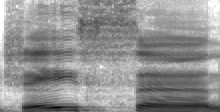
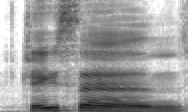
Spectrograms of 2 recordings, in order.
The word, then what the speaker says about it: Jason: It starts with an affricate, a voiced affricate, and Jason. The stress is on the first syllable. Jason. So the second syllable is unstressed, and we have a schwa there.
